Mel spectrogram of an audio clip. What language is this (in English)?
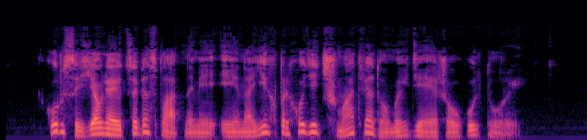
Belarusian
